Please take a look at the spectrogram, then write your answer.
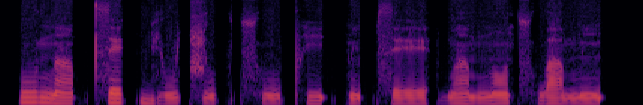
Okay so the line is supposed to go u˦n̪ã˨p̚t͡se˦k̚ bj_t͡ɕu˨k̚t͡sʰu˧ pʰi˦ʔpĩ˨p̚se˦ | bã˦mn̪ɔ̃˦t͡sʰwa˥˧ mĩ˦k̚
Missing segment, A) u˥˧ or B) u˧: B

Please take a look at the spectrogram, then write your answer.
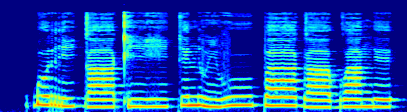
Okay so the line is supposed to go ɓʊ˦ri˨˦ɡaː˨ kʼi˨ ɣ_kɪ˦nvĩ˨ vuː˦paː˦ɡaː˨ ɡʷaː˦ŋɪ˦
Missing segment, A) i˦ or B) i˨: B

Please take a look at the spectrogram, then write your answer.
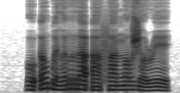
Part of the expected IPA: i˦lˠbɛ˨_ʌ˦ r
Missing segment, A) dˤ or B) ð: B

